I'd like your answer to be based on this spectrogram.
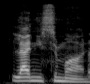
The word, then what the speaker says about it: Lagny-sur-Marne: Lagny-sur-Marne.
